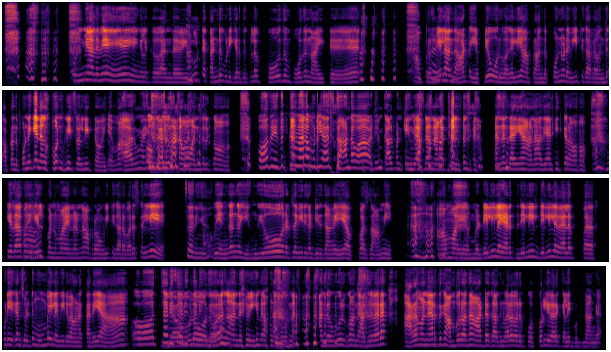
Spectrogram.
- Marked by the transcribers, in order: laugh; other noise; laugh; laughing while speaking: "அப்புறம் அந்த பொண்ணுக்கே நாங்க போன் … ஹெல்ப் பண்ணுமா என்னன்னா"; laughing while speaking: "அருமைங்க. போதும், இதுக்கு மேல முடியாது, ஆண்டவா அப்டின்னு கால் பண்டிங்களா?"; chuckle; chuckle; drawn out: "கதையா"; laughing while speaking: "எவ்ளோ தூரங்க அந்த வீடு, அவங்க … வேற கிளப்பி விட்டுனாங்க"; laughing while speaking: "ஓ! சரி, சரி, சரிங்க"
- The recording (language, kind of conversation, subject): Tamil, podcast, ஒரு புதிய நகரில் எப்படிச் சங்கடமில்லாமல் நண்பர்களை உருவாக்கலாம்?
